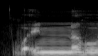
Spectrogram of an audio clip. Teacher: نون مشدد غنہ ہوگا، غنہ کی مقدار 1 الف ہے۔ وَإِنَّهُ ہا کے اوپر الٹا پیش ہے، الٹا پیش قائم مقام ہے واو مدہ کی، اس لیے الٹا پیش کو 1 الف کے برابر کھینچ کر پڑھیں گے۔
